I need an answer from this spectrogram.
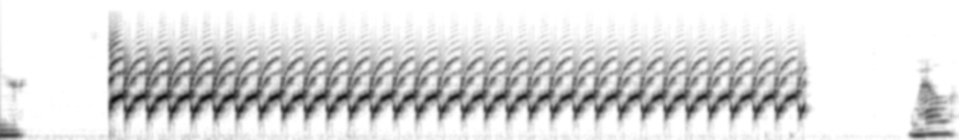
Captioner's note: intruder/burglar alarm sound effect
